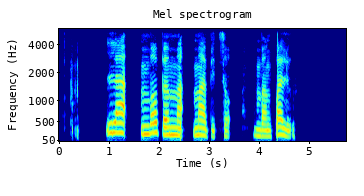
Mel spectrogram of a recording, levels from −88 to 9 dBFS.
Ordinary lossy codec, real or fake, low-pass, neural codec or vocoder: Opus, 64 kbps; fake; 5.4 kHz; vocoder, 44.1 kHz, 128 mel bands every 256 samples, BigVGAN v2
